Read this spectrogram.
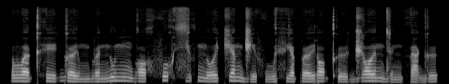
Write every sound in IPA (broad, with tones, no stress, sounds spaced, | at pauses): β ɐ˨˩˦ kʰ e˨˩˦ ɡ œ˨˩ ɪ̯ m b œ˨˩˦ n ɾ u˦ n ŋ ɡ ɔ˨˩˦ x f o˦ x sʲ u˨˦ θ n o˨˦ ə̯ t͡ʃ ɐ˦ n d͡ʒ e˨˩ f u˨˩˦ fʲ a˨˦ p œ˨˦ ɪ̯ ɾ ɔ˨˦ kʼ ø˨˩ d͡ʒ ɔ˦ ə̯ n d ø˨˩ n θ a˨˩ ɡ ø˦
